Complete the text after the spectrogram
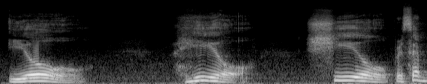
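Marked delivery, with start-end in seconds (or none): none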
